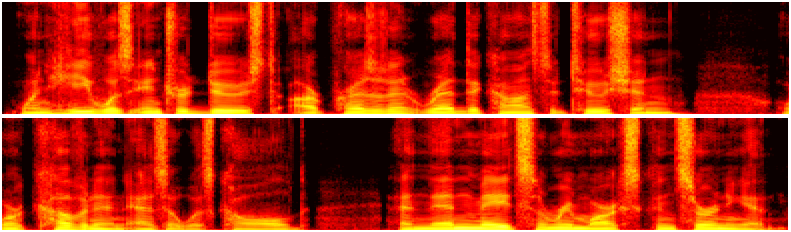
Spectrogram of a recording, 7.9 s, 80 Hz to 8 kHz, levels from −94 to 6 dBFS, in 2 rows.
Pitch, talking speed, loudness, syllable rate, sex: 115 Hz, 170 wpm, -18 LUFS, 5.4 syllables/s, male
